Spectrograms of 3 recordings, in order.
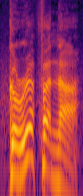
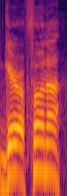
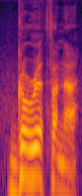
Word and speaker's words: Garifuna: the black people that live there, and it's pronounced Garifuna. Some people say Garifuna, but they say Garifuna.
